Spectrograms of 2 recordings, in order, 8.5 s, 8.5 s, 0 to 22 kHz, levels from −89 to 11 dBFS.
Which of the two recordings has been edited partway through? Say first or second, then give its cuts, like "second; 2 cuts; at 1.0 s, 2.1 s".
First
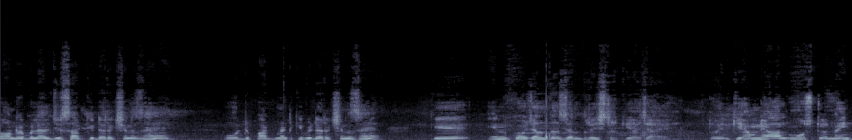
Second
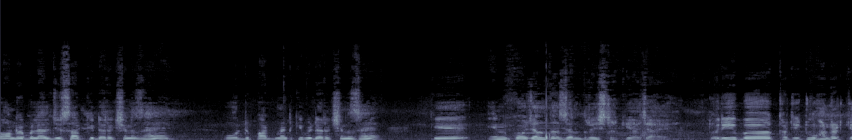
second; 1 cut; at 7.2 s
